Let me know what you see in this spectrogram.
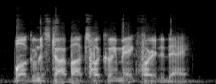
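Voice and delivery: male voice, fast and rattled off. Retelling a Starbucks drive-thru order, speaker voices the worker, drive-thru worker in a guy's voice. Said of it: "I'll just do a guy's".

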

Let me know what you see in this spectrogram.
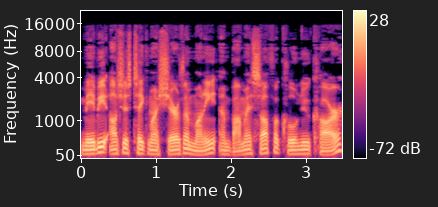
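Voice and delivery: ordinary delivery, nothing marked

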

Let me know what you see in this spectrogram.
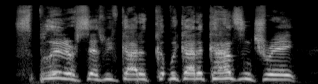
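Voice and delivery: very high-pitched cartoon voice. Playing at voicing the Turtles: Ninja Turtle voice. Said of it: "do the voices for all the Turtles".

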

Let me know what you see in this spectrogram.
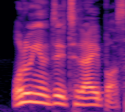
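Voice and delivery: fawning, servile, brown-nosing lackey voice. Imitating Tony Schiavone in wrestling promos: Tony Schiavone as a brown-nosing lackey. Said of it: "he's such a lackey, brown nose".

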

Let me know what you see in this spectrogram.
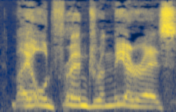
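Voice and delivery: poor, clumsy smoker's voice, pitched high. Imitating a character's voice while describing him, as a poor Marlon Brando impersonation. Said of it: "sounds like a poor Marlon Brando impersonation".

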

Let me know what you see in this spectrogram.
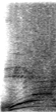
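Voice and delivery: shrill high-pitched what. Showing how the line was not said. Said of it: "I didn't say it like".

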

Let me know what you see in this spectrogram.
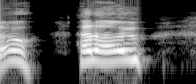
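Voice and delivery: very high-pitched, baffled, startled, bewildered tone. Retelling a cast member's reply to a greeting: imitating bewildered surprise. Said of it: "extremely bewildered and surprised".

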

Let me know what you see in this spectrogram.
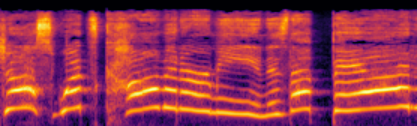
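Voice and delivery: shrill, very high, loud, drawn-out holler. Retelling a mother at a barbecue: imitating mom screaming across a yard. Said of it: "she's screaming across the yard".

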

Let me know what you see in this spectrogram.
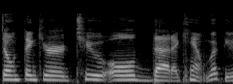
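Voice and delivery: ordinary talk

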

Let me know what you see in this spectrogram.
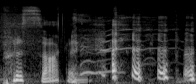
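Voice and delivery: mock, high, slow, laughing delivery.

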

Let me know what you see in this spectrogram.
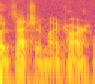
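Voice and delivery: put-on whisper. Retelling what E mutters about his car: imitating E whispering. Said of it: "kinda whispers".

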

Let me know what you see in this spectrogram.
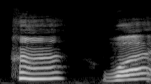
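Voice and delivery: very high, shrill, loud, taunting mocking tone. Recapping a scene after Skipper says 'Huh? What?', Libby mocking Skipper. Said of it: "Libby mocks him, going".

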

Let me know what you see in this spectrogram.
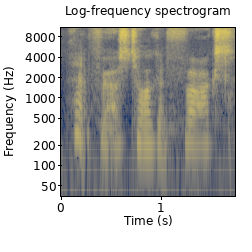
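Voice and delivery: whispered, hushed, breathy mutter under the breath. Left alone in his chair after the fox leaves with the cash, the bear speaks: muttered. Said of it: "muttered Bear".

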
